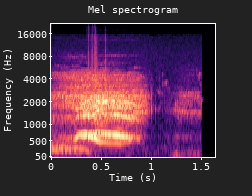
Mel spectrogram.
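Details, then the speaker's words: Loud, harsh, high-pitched crowing sound only on inspiration, with a quieter breath out: inspiratory stridor from upper airway obstruction. "This is called as strider. Strider means a rattling or a harsh turbulent sound which is produced by an obstructed airway."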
